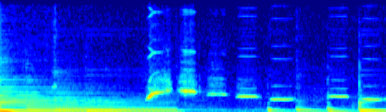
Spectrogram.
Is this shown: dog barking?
no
